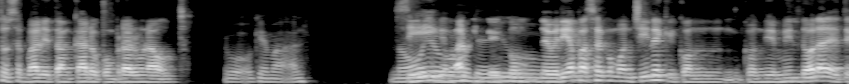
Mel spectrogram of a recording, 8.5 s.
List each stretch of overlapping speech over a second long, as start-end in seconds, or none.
3.9-5.7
